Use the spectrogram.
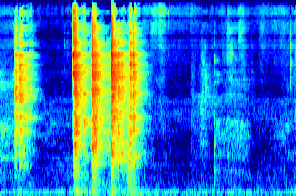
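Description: Pork stroganoff stirred in a pan, a few sharp clinks and scrapes of a spoon against the pan in a quick burst, then quieter faint shuffling.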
